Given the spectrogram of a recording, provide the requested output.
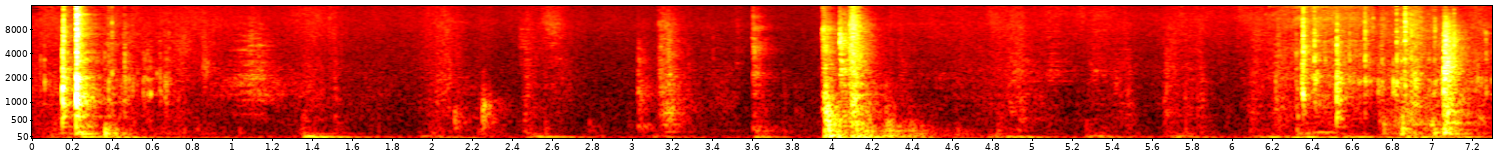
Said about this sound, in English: Hold on. They're making noise downstairs. Let me shut my door.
